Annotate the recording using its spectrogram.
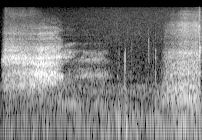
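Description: A woman breathing deeply and audibly: a long breath out over the first second or so, then a quieter breath building again near the end.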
